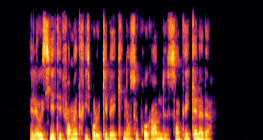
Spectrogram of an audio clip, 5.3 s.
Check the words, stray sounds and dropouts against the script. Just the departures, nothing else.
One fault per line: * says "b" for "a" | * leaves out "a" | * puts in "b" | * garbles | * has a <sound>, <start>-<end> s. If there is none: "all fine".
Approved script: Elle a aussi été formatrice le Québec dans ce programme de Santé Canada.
* puts in "pour"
